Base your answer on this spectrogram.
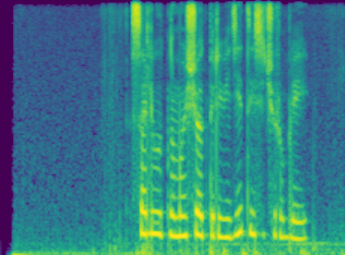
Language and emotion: Russian, neutral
